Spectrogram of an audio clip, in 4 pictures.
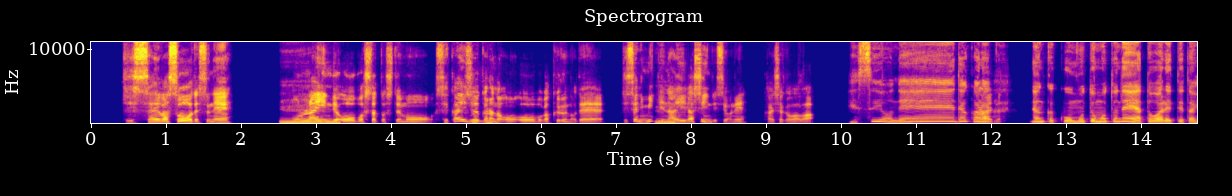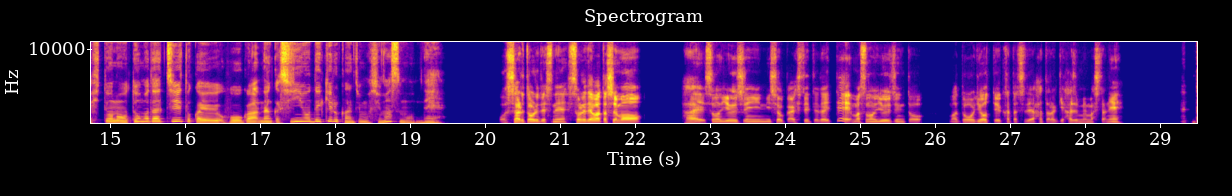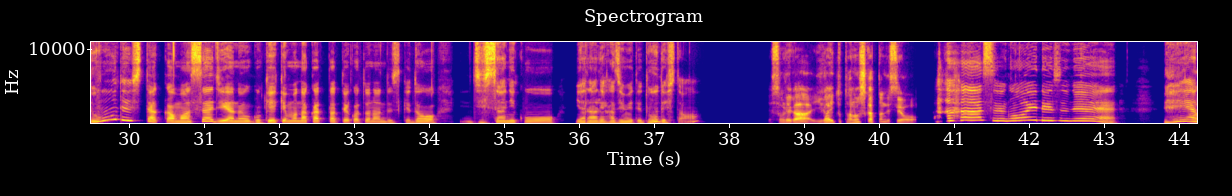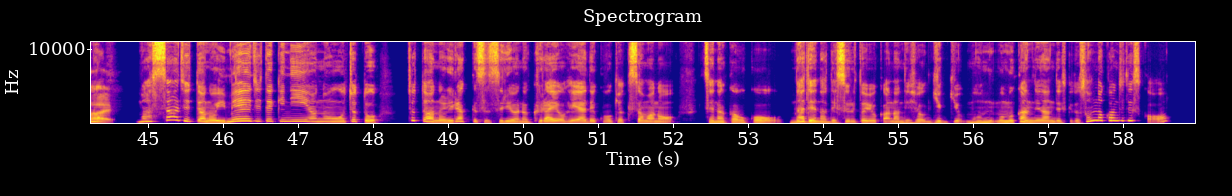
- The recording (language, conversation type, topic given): Japanese, podcast, 失敗からどう立ち直りましたか？
- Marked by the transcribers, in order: joyful: "あ、は はあ、すごいですね"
